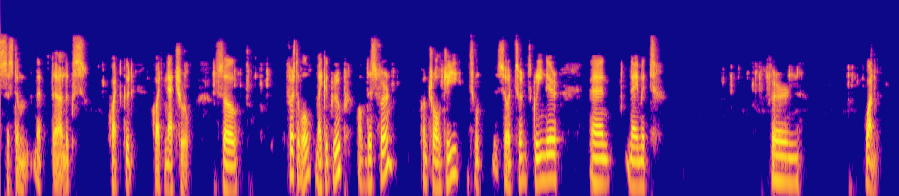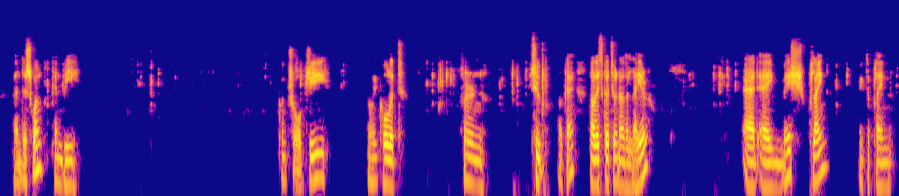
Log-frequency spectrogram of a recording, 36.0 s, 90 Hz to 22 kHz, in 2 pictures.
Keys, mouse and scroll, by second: 2.9 shift+middle click, 3.1-4.1 scroll up 1, 4.2 shift+middle click, 5.1-7.1 typing, 5.9 shift+middle click, 6.8 middle click, 7.6-9.7 drag, 9.7 ctrl+g, 13.4 click, 15.7-16.6 typing, 17.7 shift+-, 17.9 1, 18.2 Return, 19.1 right click, 19.5 shift+middle click, 19.9 a, 21.3 click, 21.7 shift+middle click, 22.3 b, 22.7 right click, 23.4 b, 23.7 click, 24.8 ctrl+g, 27.1 click, 27.5-29.3 typing, 29.6 Return, 31.7 click, 32.3 shift+middle click, 33.1 shift+c, 33.5 shift+a, 34.9 click, 35.7 s.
